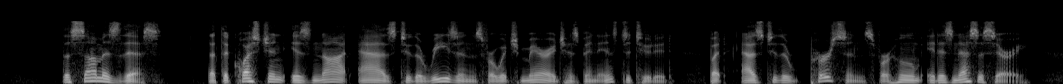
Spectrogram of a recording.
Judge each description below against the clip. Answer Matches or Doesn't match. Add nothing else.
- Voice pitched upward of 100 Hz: Doesn't match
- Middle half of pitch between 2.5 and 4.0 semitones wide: Doesn't match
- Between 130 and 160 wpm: Doesn't match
